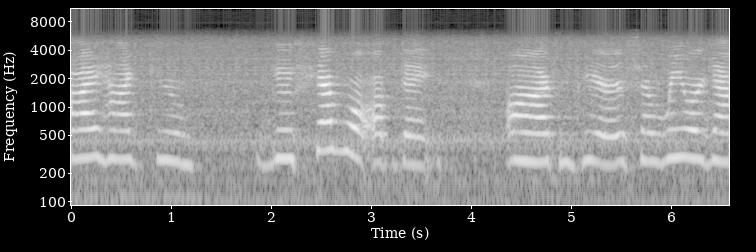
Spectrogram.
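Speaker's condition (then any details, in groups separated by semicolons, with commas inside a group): Cerebral palsy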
